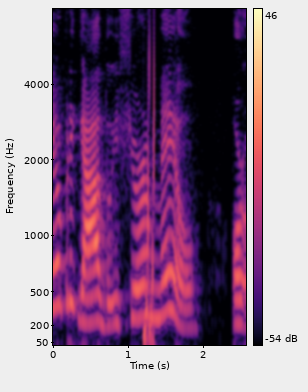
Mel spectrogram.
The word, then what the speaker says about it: obrigado: here in lesson two don't pronounce it like an English R don't roll your tongue listen to how Anna is pronouncing this sound the think of the quick tapping motion your tongue makes as it strikes the top gum Ridge in words like ladder or butter altogether it's a okay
